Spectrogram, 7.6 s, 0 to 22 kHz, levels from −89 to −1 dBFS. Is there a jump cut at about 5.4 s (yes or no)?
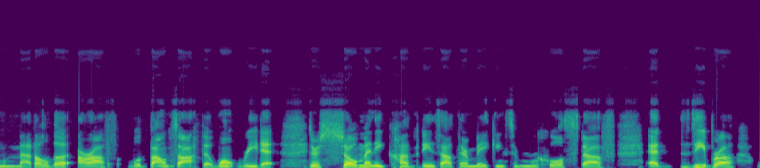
yes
